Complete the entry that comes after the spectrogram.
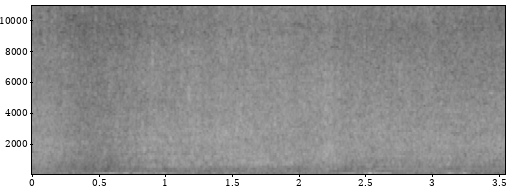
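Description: Gentle ocean waves wash ashore at Chao Lao Beach in eastern Thailand on a calm, nearly windless evening, a steady low surf rumble with a few soft breaking swells, no voices.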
